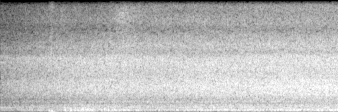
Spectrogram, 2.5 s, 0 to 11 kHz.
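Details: AirCare HD1409 whole-house humidifier after repair, float switch up hitting the switch, just plugged in and powered on: fans spool up into smooth steady rushing airflow with no rubbing, ticking or hum; running normally.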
